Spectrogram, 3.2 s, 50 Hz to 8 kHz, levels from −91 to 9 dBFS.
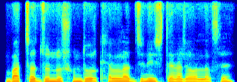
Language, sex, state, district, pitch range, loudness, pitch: Bengali, male, West Bengal, Cooch Behar, 130-150 Hz, -18 LUFS, 140 Hz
